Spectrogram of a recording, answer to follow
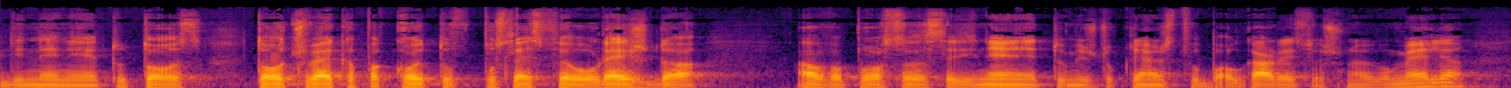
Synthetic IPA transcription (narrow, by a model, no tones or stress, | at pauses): d̪inɛniɛt̪ot̪ɔ̰ɛs | t̪ɔt͡ʃovɛkapəkːɔjt̪ofposlɛt̪st̪viəʊɾɛʒd̪ə | vɐpɾɔsəzɐsəɛd̪ʲinʲɛniɛt̪omɛʒd̪uknʲaʒɛst̪vobɐ̰lˠɡaɾiəisṵʃnəəɡʊmɛliə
